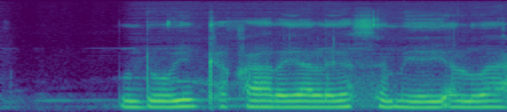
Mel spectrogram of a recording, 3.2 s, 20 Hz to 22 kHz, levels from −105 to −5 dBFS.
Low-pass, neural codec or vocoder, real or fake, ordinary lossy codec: none; none; real; none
